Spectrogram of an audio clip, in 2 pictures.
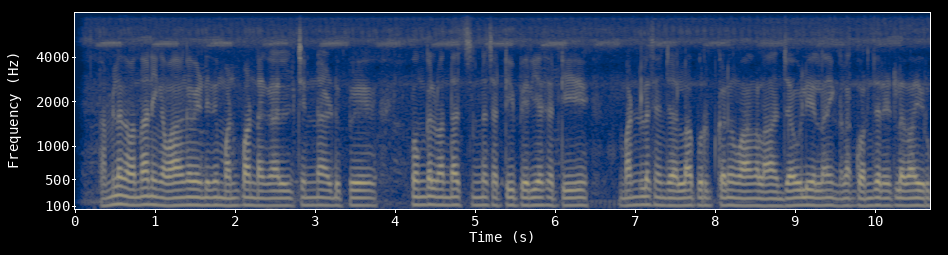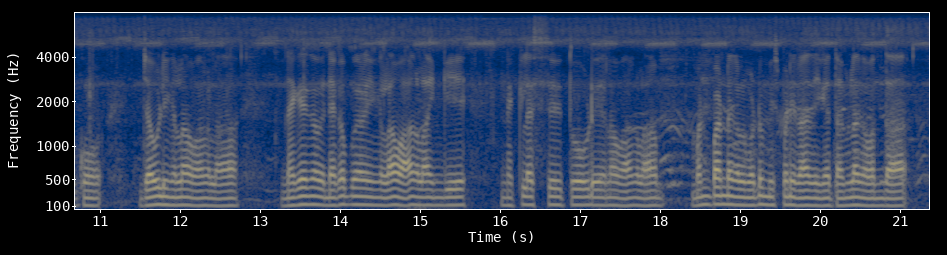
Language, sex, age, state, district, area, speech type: Tamil, male, 18-30, Tamil Nadu, Dharmapuri, urban, spontaneous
